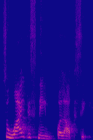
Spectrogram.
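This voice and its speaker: High-pitched Indian woman hosting a talk show. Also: expressive, normal speed, husky. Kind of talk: podcast interview.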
